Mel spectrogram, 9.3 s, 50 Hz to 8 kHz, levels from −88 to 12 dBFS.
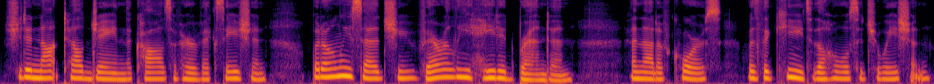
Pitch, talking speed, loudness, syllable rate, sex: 190 Hz, 180 wpm, -18 LUFS, 5.0 syllables/s, female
